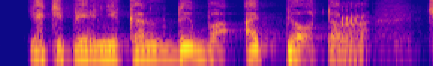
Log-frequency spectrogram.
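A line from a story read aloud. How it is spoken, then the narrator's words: Quiet but firm correction. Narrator (Russian): тихо, но твердо поправил его собеседник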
